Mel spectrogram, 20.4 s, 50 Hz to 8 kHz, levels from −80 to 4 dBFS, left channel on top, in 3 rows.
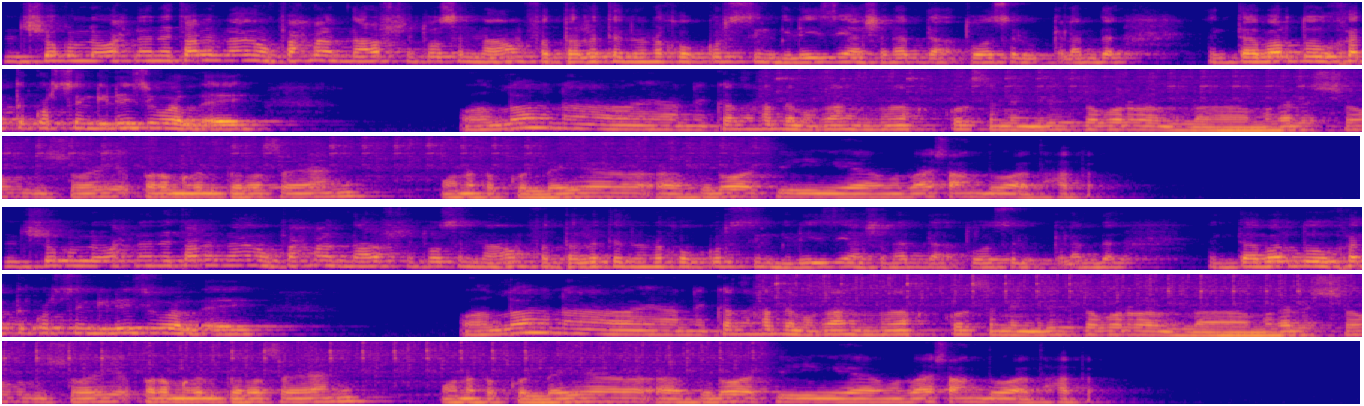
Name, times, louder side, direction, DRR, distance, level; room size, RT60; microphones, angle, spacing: voice 1, 0.0-8.0, left 2 dB, 85° left, 7 dB, 1.1 m, -24 dB
voice 2, 9.1-15.5 15.8-19.0, right 1 dB, 10° right, 9 dB, 0.3 m, -24 dB
sound 1, 10.5-17.4, right 6 dB, 85° right, 1.8 m, -39 dB
9.5 x 5.0 x 4.3 m, 0.64 s
head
